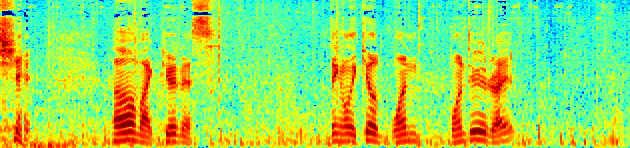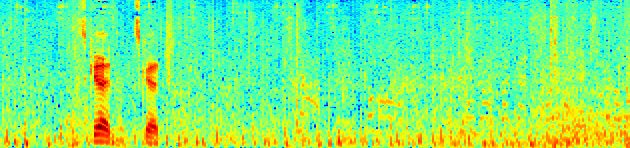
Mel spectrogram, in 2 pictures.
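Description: Horse hooves clop steadily on a dirt track.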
